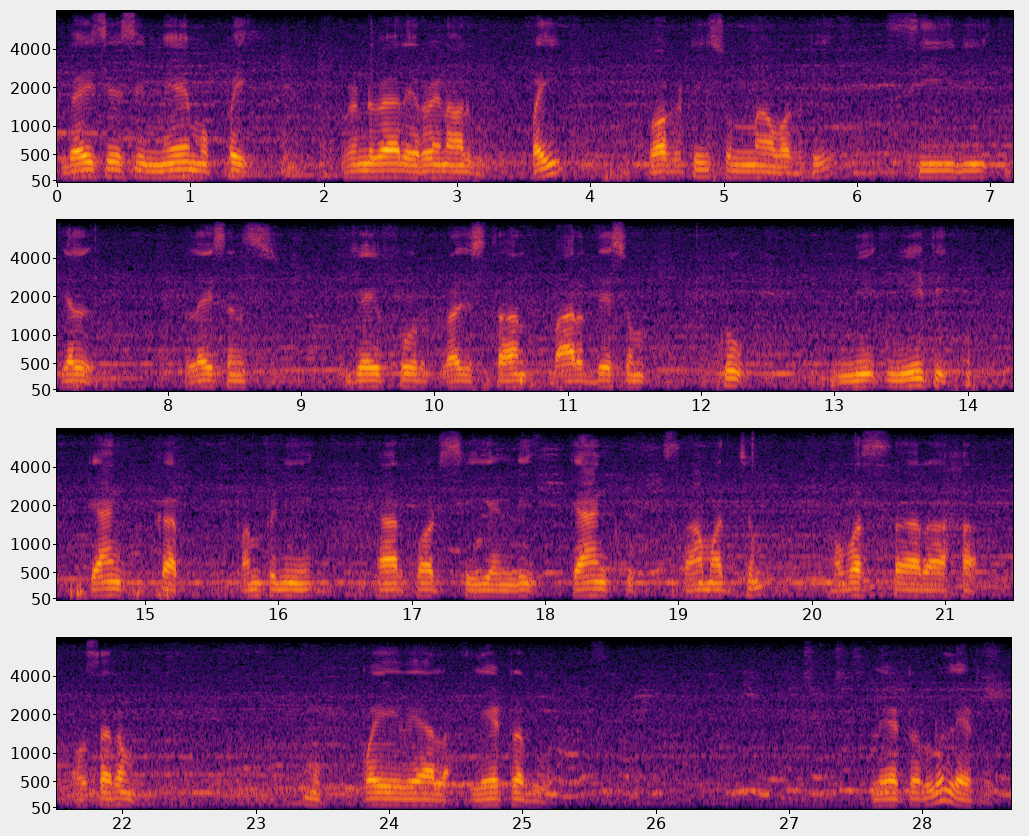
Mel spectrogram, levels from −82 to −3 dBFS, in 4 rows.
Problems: constant background noise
